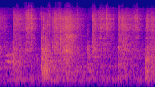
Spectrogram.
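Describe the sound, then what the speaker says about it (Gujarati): Dry spices (cumin, white sesame seeds, cloves and black peppercorns) are stirred in a pan over low gas, giving soft repeated scraping and rattling strokes in several bursts, close and fairly quiet. "આ બધી જ વસ્તુને આપણે ધીમા ગેસ પર શેકી લેશું"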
